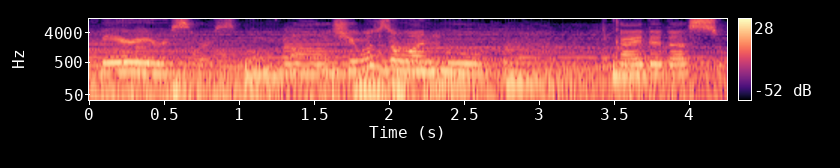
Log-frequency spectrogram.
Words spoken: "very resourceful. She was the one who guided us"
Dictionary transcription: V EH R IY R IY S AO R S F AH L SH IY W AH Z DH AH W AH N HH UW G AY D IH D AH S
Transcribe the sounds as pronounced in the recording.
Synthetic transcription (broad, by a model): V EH R IY R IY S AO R S AH L SH IY W AH Z DH AH W AH N HH UW G AY D IH D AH S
